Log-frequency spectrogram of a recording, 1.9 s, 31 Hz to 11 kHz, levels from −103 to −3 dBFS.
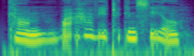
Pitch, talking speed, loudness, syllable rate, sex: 190 Hz, 185 wpm, -19 LUFS, 4.1 syllables/s, female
